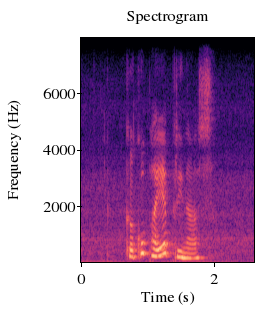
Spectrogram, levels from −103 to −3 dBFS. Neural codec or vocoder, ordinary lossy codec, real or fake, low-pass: none; none; real; none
